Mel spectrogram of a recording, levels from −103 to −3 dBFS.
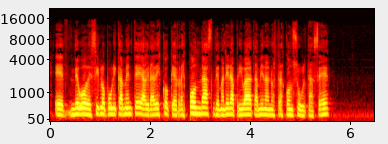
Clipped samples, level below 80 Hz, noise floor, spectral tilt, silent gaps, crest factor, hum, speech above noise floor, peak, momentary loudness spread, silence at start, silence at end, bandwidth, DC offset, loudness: under 0.1%; -68 dBFS; -64 dBFS; -7 dB/octave; none; 18 dB; none; 40 dB; -6 dBFS; 8 LU; 0.1 s; 0.9 s; 15 kHz; under 0.1%; -24 LUFS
